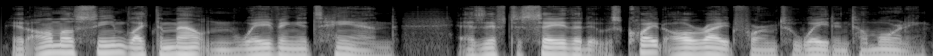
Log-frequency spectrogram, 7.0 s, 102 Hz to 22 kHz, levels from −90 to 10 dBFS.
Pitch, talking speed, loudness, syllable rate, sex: 105 Hz, 215 wpm, -17 LUFS, 5.0 syllables/s, male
